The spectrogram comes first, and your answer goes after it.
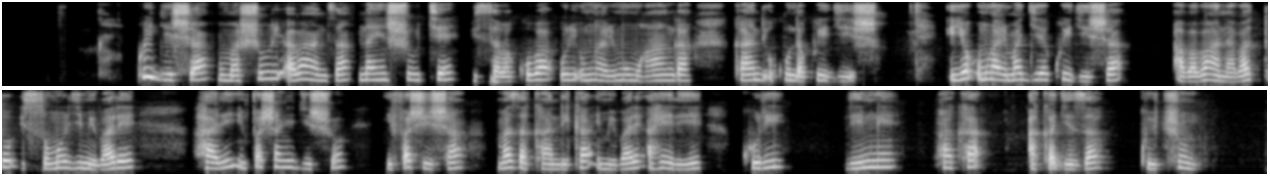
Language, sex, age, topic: Kinyarwanda, female, 25-35, education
